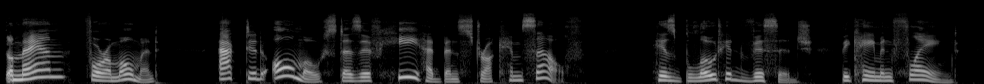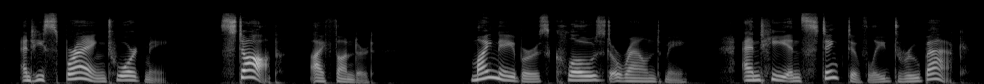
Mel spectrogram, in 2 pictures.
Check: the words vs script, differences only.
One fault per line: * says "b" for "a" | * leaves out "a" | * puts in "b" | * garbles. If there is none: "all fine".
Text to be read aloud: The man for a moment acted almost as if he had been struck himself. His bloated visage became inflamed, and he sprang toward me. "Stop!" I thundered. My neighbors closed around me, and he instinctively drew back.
all fine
